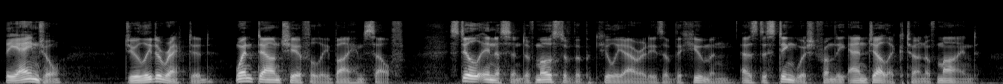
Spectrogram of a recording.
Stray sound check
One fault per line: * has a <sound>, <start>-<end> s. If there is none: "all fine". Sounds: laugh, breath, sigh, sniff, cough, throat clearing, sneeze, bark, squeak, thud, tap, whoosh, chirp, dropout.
all fine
